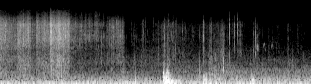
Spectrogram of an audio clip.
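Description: Thin plastic bag crinkling for about two and a half seconds as a small fish is pushed into it, over a steady low rumble of wind on the microphone. A few light knocks follow.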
